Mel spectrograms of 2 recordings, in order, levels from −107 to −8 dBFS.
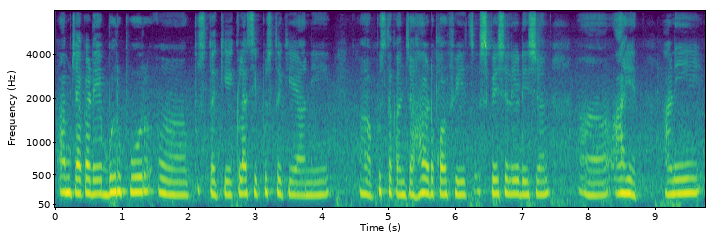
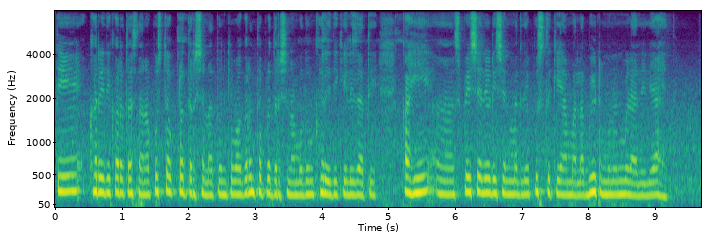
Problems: constant background noise, background conversations at intervals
